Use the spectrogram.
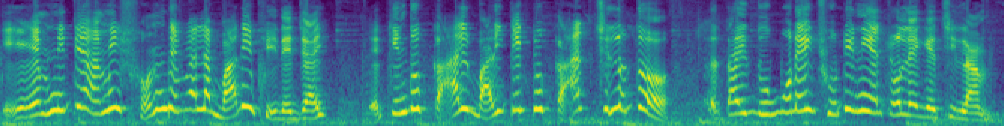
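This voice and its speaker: A woman playing an anxious household servant in an audio drama, speaking in a hesitant, halting, colloquial way. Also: very high-pitched, big pitch swings, fairly bright tone, slight background noise, full character voice. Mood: nervous, explaining. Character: anxious female household servant being questioned.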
